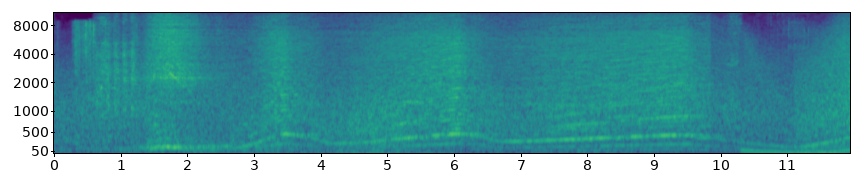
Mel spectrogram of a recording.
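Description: A motorcycle engine revs and roars as the bike speeds up and slows down.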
